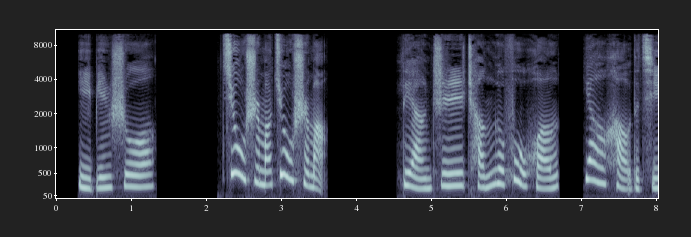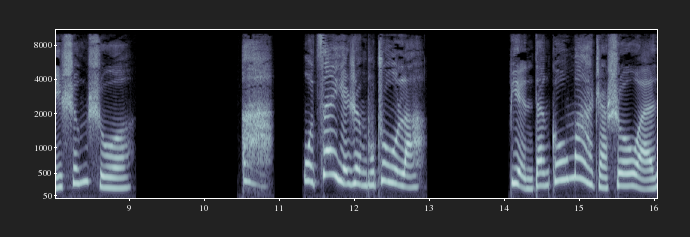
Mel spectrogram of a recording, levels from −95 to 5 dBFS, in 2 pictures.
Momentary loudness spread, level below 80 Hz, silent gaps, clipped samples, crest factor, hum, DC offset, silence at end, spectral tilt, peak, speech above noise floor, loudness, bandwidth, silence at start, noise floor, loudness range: 7 LU; -66 dBFS; 1.34-2.14 s, 3.65-4.53 s, 6.70-7.02 s, 9.10-10.43 s, 10.96-11.31 s, 12.99-14.05 s; under 0.1%; 16 dB; none; under 0.1%; 0 s; -3 dB/octave; -4 dBFS; over 72 dB; -19 LUFS; 10.5 kHz; 0.3 s; under -90 dBFS; 3 LU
